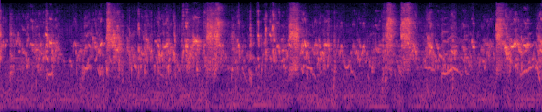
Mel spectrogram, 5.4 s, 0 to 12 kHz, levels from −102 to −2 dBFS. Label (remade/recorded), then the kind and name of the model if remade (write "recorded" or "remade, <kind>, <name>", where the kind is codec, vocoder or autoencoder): recorded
